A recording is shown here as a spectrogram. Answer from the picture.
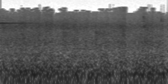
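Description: Steady, loud low rumble with hiss above it, unbroken by any distinct event: the background noise of the room as the recording picks it up.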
